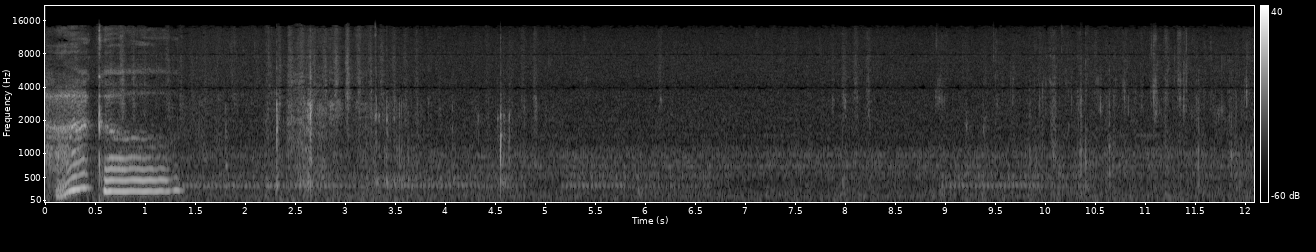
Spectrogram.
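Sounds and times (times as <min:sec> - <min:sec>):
animal chewing crunchy taco shell: 0:02.2 - 0:05.1, 0:07.8 - 0:12.0.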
